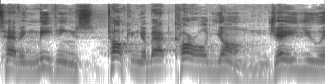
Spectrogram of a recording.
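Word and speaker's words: Jung: meetings talking about Carl Young juu n do you know who he was Carl Young his name's pronounced young it's ju u n g he was a man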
